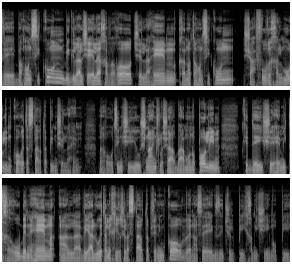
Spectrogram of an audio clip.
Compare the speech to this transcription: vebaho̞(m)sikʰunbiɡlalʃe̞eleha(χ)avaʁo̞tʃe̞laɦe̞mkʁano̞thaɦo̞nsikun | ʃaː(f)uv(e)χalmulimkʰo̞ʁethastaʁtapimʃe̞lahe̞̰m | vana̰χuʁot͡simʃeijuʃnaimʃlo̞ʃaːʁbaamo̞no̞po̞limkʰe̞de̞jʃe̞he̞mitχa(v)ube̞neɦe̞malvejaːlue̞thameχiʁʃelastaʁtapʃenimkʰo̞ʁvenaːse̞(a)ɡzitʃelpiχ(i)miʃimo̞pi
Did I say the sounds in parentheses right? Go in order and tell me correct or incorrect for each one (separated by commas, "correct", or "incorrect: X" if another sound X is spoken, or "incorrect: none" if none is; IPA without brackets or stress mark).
incorrect: n, correct, correct, correct, incorrect: ʁ, incorrect: e, incorrect: a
